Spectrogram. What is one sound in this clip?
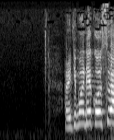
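A young woman speaks clearly and evenly into a microphone.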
